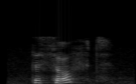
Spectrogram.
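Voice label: "saft", Alsatian, Bas Rhin, sève; vin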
